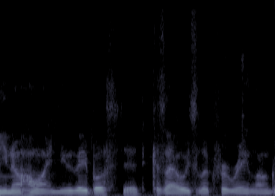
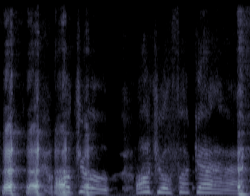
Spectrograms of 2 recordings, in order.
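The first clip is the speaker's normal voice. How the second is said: hyped shout; 9 semitones higher, 5 dB louder, much slower than usual. Retold or imitated. Fighter hyped, calling the name.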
